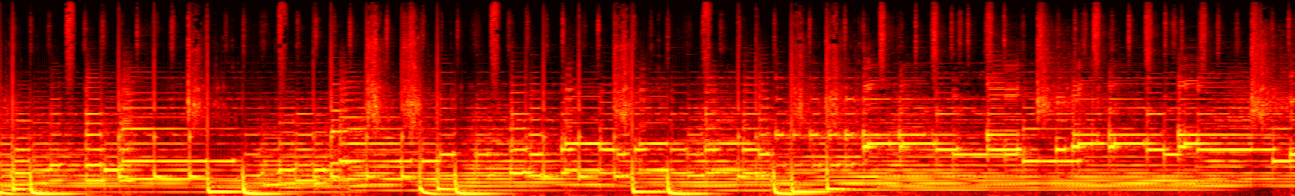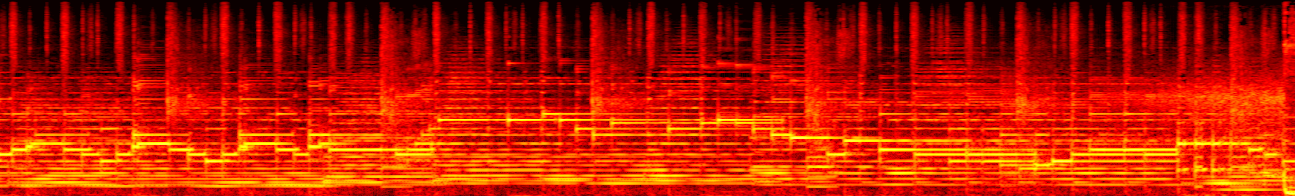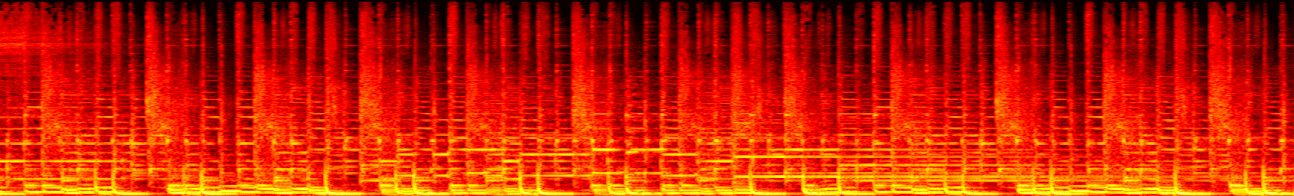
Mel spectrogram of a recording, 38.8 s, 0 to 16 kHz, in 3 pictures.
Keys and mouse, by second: 0.4-4.1 right drag, 1.8 Escape, 3.0 g, 7.0 alt+g, 7.0 alt+z, 7.6 alt+z, 9.0 Tab, 9.4 Tab, 10.4 g, 13.2-13.6 shift+middle drag, 18.7-19.7 right drag, 21.7 Escape, 21.7 click, 25.6 g, 33.3 ctrl+z, 33.6 ctrl+z, 34.9 click, 35.7 g, 36.8-38.2 right drag.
